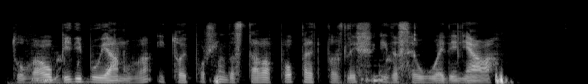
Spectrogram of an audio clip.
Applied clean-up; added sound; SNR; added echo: none; Gurgling / Liquid; 12 dB; none.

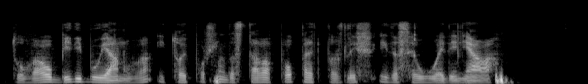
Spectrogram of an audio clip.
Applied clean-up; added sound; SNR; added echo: none; none; none; none.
